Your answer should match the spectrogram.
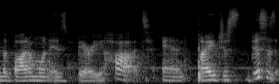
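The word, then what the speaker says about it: haute: fun next one is very hot it's spelled h-a-u-t-e and this is such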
